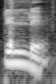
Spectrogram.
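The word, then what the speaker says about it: tilde: से इसको कहते है टिल डे क्या कहते हैं टिल डे बटन इसका जो स्पेलिंग है टी आई एल डी ई टिल डे ठीक इसको टिल डे कहते हैं इसका यूज मैं आपको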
